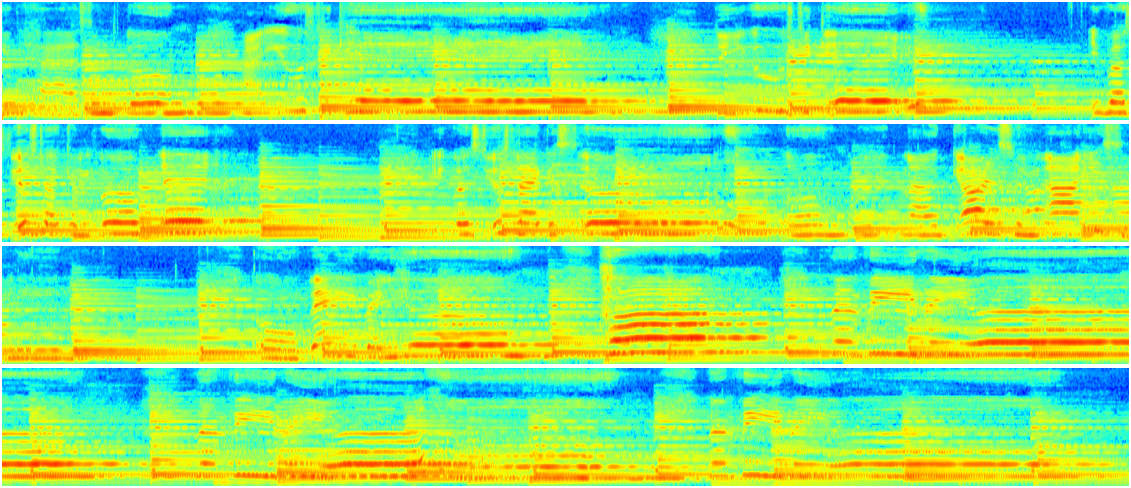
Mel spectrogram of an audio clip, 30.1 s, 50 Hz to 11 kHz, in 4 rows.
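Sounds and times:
woman singing with vibrato: 0.0 - 6.5, 7.3 - 9.3, 10.4 - 15.6, 16.6 - 30.0
keyboard piano chords: 0.0 - 30.0.

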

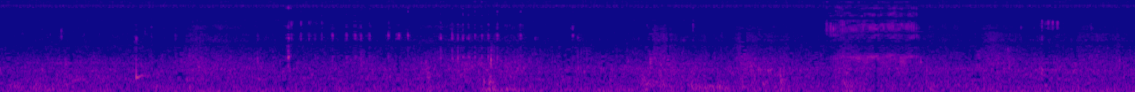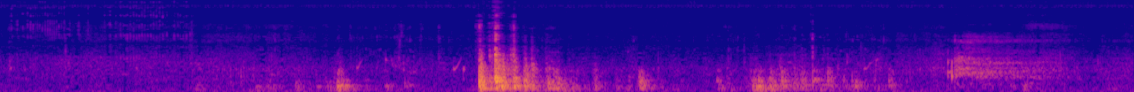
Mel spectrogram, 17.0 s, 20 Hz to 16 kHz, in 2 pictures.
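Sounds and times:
knocks on boat side: 12.1 - 15.3.

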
